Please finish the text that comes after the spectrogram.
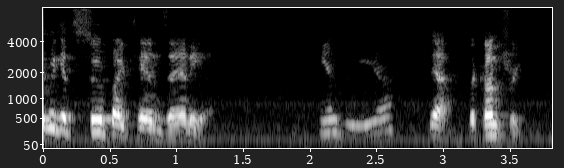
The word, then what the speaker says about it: Tanzania: and giggles, let's say we get sued by Tanzania. Tanzania? Yeah, the country. It's Tanzania, not whatever the hell you pronounce it.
